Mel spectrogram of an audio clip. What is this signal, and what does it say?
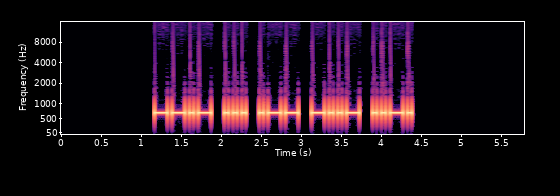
Morse code, heard as a keyed tone, about 22 wpm, 700 Hz. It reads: QSWXF
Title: Code Groups - 5 Letters - 22wpm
